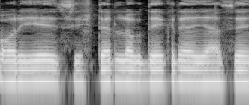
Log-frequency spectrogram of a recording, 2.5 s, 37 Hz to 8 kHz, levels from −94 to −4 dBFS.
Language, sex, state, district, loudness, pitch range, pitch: Hindi, male, Chhattisgarh, Kabirdham, -17 LUFS, 115-120 Hz, 115 Hz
